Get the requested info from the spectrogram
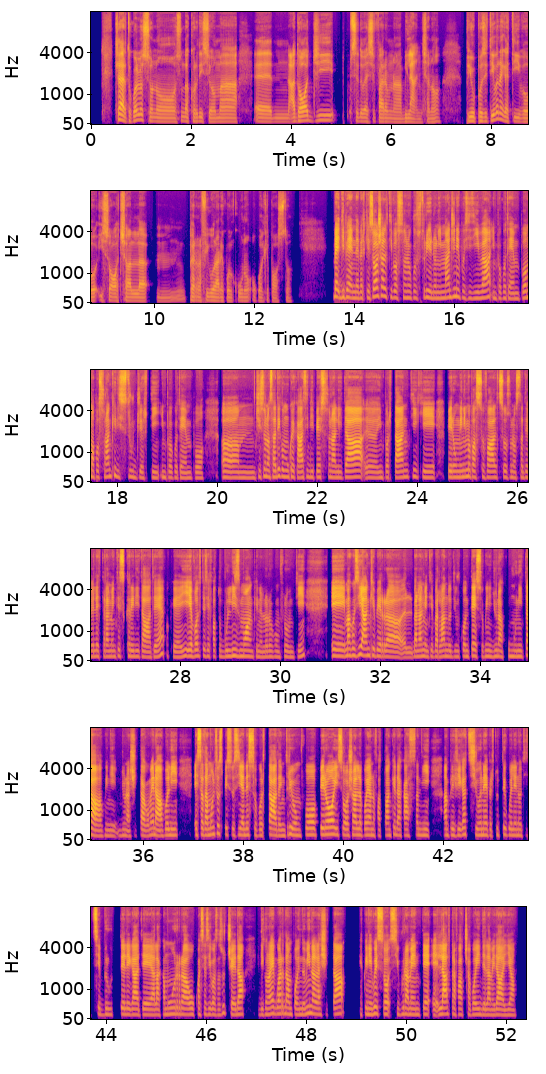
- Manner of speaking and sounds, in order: tapping; "camorra" said as "camurra"
- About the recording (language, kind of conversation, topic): Italian, podcast, Che ruolo hanno i social media nella visibilità della tua comunità?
